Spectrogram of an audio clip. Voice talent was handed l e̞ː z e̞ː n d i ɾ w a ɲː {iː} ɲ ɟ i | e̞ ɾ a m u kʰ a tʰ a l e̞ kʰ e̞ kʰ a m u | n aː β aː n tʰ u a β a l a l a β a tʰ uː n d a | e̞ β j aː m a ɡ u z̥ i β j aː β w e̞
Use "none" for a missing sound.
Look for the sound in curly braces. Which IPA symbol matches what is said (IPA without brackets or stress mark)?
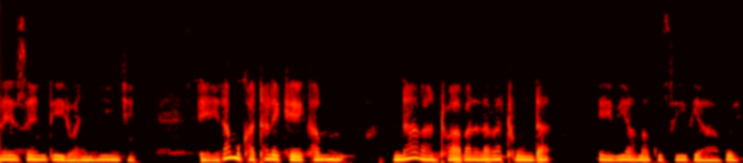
iː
